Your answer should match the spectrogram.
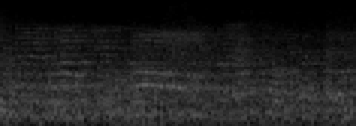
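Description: Faint, indistinct chatter of many people talking at once as several small groups hold their discussions.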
